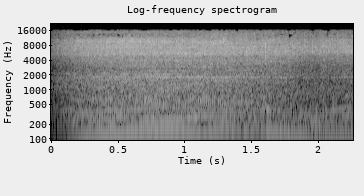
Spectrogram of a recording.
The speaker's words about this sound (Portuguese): Todo dia a gente acorda bem cedinho, toma mingau de banana no café da manhã e quando ouve o motor do barco do seu Zé se aproximando, pega a mochila e corre para a escada.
